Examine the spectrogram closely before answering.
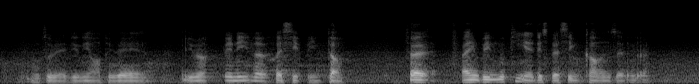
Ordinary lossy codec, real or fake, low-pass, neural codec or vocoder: none; fake; 7.2 kHz; codec, 16 kHz, 0.5 kbps, FunCodec, trained on Chinese and English, 25 frames a second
